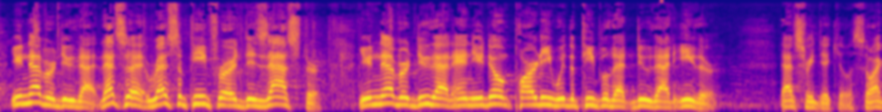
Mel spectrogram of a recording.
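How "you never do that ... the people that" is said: fervent warning. Real, not acted. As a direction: raise the voice and warn them hard. Preacher warning the students.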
